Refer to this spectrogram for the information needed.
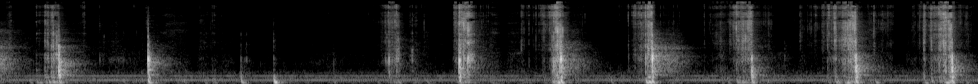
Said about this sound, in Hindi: इनको बिल्कुल बारीक बारीक आपने चॉप कर लेना है।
